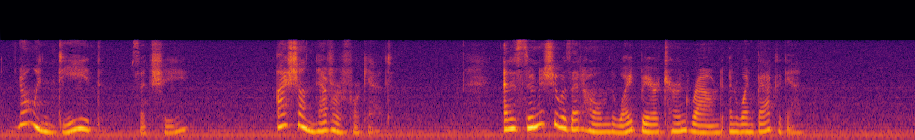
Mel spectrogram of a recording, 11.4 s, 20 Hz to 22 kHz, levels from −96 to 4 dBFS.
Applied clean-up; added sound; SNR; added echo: none; none; none; none.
